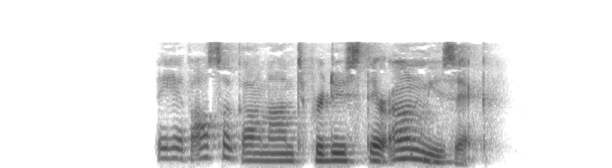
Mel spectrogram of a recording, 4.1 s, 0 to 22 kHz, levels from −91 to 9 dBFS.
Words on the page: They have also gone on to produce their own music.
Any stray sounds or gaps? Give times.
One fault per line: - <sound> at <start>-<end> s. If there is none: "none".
none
